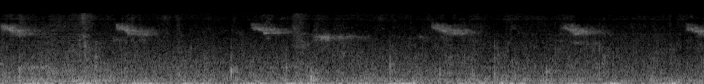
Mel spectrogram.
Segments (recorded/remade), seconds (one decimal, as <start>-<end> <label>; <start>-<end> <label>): 0.0-1.4 remade; 1.4-2.9 recorded; 2.9-3.5 remade; 3.5-4.1 recorded; 4.1-7.0 remade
